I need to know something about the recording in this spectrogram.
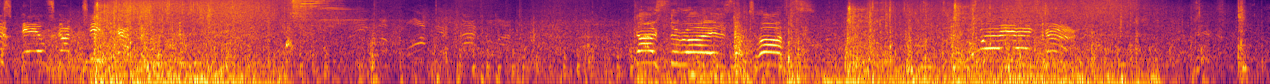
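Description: Water rushes and splashes against a sailing ship's hull.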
